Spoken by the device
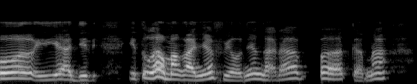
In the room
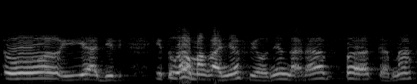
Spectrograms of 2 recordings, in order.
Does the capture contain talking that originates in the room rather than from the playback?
No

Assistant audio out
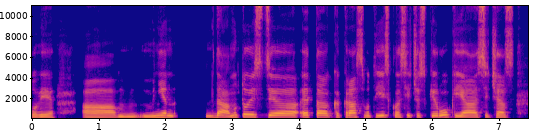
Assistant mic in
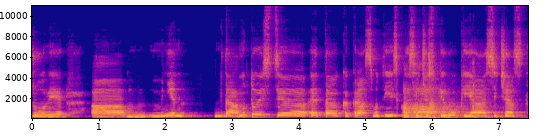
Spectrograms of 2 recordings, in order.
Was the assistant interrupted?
Yes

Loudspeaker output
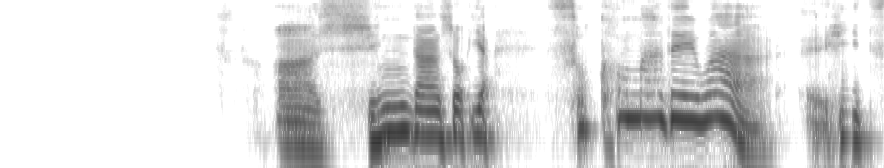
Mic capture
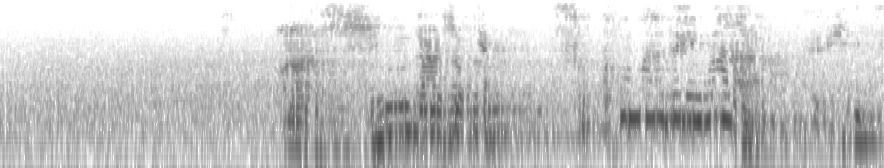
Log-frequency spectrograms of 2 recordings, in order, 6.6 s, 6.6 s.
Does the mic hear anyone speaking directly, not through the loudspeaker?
No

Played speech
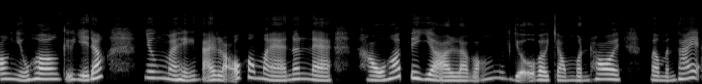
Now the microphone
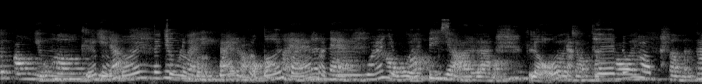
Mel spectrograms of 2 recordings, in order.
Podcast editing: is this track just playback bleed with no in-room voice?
No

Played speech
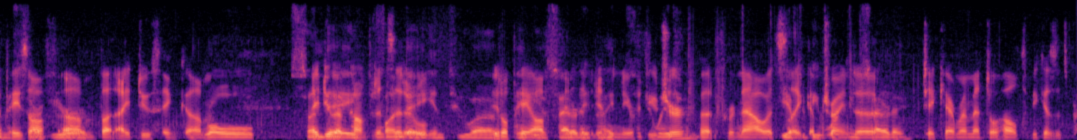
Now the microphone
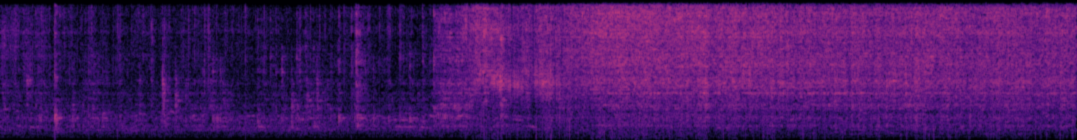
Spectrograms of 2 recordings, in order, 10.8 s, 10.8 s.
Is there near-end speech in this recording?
No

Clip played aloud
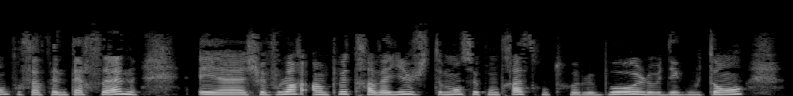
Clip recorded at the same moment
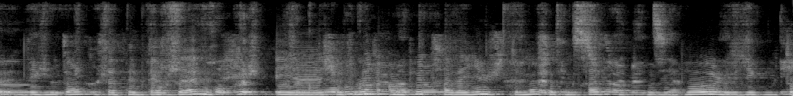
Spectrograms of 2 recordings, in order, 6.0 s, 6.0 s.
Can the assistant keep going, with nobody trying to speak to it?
No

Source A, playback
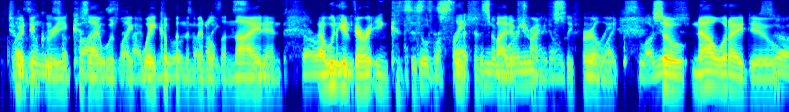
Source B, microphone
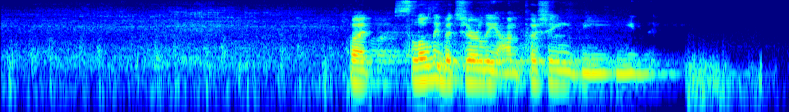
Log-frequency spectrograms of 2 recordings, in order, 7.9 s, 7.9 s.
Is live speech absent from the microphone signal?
No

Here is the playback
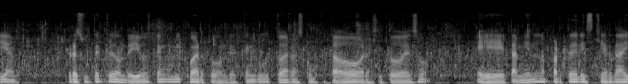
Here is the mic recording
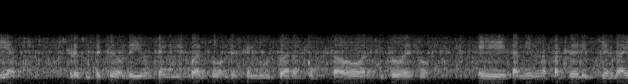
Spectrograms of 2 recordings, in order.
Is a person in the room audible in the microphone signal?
No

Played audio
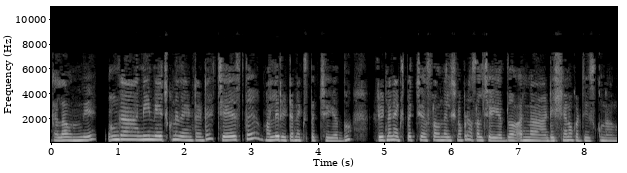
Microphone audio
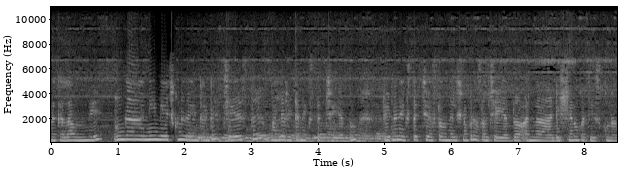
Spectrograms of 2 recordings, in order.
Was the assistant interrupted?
Yes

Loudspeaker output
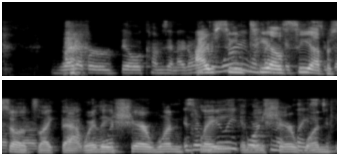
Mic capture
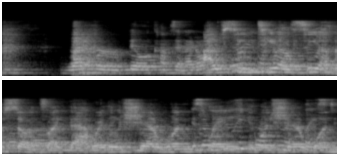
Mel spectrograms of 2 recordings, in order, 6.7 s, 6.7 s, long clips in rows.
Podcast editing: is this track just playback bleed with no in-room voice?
No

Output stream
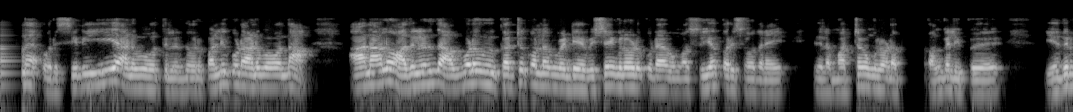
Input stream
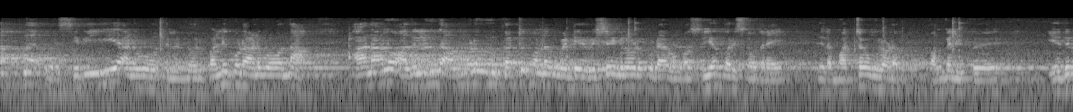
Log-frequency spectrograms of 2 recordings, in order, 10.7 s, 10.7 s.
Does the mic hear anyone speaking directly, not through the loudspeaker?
No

